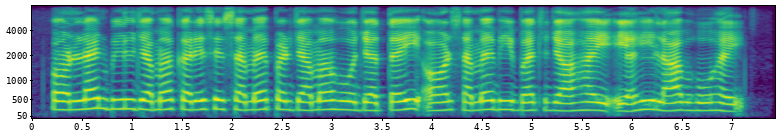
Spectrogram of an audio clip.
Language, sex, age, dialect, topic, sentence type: Magahi, female, 18-24, Western, banking, question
